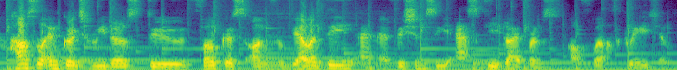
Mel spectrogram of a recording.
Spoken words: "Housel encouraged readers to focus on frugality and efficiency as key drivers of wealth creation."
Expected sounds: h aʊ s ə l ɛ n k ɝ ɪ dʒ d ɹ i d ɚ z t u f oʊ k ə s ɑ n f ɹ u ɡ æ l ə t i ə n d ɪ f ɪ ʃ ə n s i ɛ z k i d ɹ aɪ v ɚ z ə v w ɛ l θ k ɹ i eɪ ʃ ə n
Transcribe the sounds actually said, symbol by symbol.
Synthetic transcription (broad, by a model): h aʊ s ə l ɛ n k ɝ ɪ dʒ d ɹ i d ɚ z t u f oʊ k ə s ɑ n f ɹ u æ l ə t i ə n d ɪ f ɪ ʃ ə n s i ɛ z k i d ɹ aɪ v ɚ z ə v w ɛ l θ k ɹ i eɪ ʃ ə n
